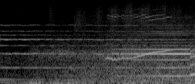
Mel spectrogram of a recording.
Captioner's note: chirping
